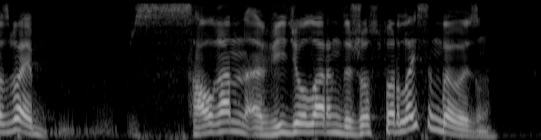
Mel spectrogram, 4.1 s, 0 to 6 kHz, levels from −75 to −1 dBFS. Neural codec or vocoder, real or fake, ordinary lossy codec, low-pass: none; real; none; 5.4 kHz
